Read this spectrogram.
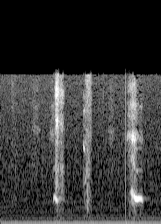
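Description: A girl sobs quietly.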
